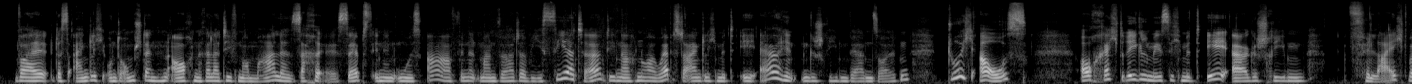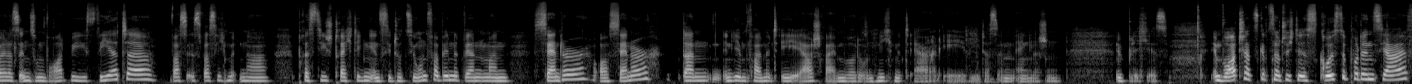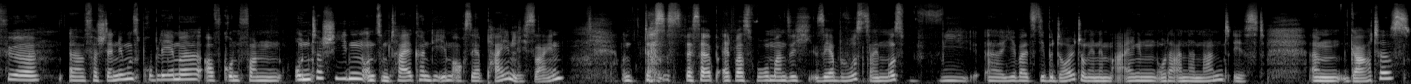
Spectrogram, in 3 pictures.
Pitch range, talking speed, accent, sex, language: 165-205 Hz, 180 wpm, German, female, German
